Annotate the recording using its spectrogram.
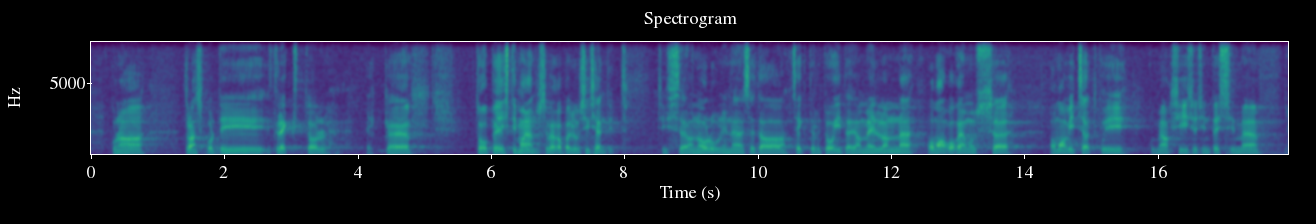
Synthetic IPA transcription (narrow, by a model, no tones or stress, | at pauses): kunɑ | t̪rʔɑnspo̞rd̪̥it̪ɾe̞kt̪o̞r | e̞̰hk | t̪o̞ːb̥e̞ːst̪imɑjɑnd̪usːe̞væɡ̥ɑpɑlʲjusise̞nd̪̥it̪ːˑ | siːsːe̞o̞no̞lulinese̞d̪̥ɑse̞kt̪o̞ɾit̪o̞jd̪̥ɑjɑme̞jlːo̞no̞mɑko̞ɡ̥e̞mus | o̞̰mɑvit̪sɑt̪kuj | kujme̞ɑksiːsesint̪ɤ̞sʲːime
